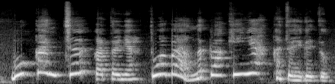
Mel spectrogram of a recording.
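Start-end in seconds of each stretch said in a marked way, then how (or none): 0.1-1.0 high-pitched mock busybody granny; imitated nosy grandma. Retelling a nosy grandmother's remark. 1.5-2.6 high-pitched mock busybody granny; imitated nosy grandma. Retelling a nosy grandmother's remark.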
